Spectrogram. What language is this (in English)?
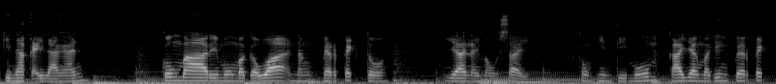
Filipino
